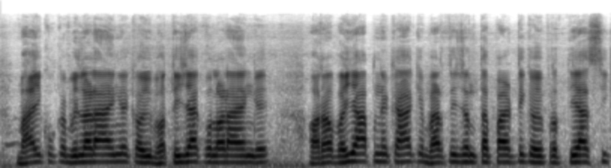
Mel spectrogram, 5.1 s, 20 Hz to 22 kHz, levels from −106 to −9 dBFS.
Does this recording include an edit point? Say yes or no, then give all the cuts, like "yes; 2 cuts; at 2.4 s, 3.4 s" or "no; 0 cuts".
no; 0 cuts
